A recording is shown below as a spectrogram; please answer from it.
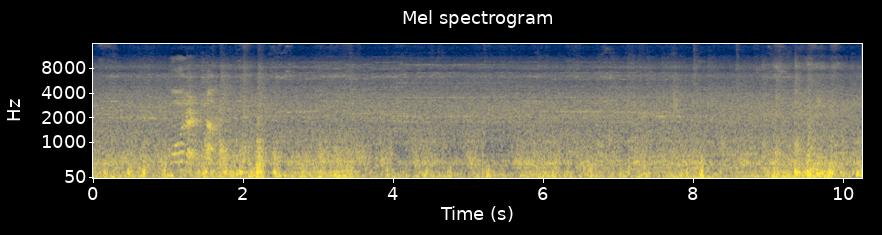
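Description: Passenger train coach in motion, heard from its open doorway: continuous running noise of steel wheels on the rails, with irregular knocks and rattles from the track.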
